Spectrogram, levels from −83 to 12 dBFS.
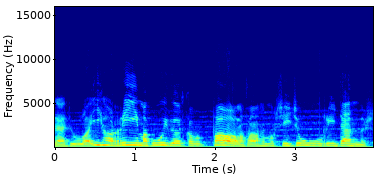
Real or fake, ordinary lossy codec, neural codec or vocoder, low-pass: real; none; none; 14.4 kHz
